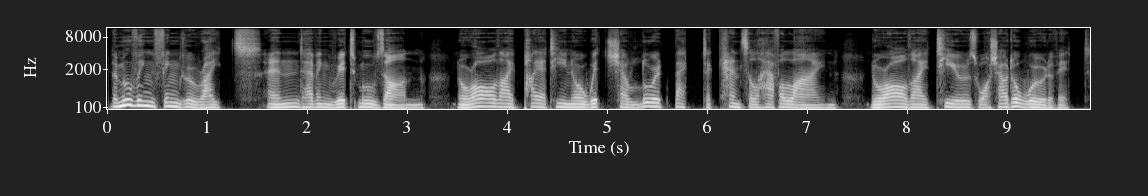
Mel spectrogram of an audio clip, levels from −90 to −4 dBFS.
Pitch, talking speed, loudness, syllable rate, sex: 130 Hz, 205 wpm, -17 LUFS, 4.6 syllables/s, male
